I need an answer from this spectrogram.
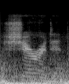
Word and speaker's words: Sheridan: It's Sheridan for Sheridan, Kansas.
